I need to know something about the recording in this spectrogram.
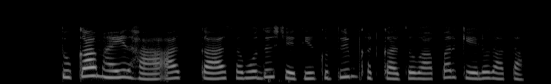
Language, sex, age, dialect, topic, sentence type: Marathi, female, 18-24, Southern Konkan, agriculture, statement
